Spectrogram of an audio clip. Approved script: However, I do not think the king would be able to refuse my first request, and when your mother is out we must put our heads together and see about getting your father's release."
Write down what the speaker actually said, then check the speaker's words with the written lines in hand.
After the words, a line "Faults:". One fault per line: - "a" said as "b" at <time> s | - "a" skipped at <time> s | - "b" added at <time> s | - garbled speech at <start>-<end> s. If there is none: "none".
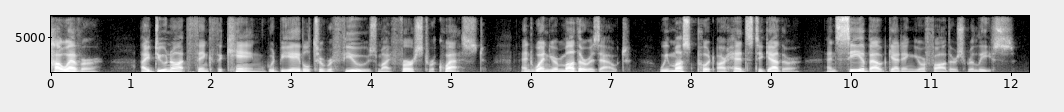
However, I do not think the king would be able to refuse my first request, and when your mother is out we must put our heads together and see about getting your father's release."
Faults:
none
